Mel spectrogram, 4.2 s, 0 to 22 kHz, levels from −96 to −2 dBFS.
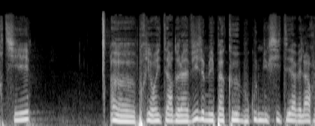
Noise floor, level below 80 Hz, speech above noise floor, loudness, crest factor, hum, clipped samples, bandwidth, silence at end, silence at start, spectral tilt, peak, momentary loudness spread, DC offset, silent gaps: -58 dBFS; -28 dBFS; 41 dB; -19 LUFS; 18 dB; none; under 0.1%; 12.5 kHz; 0 s; 0 s; -8 dB/octave; 0 dBFS; 7 LU; under 0.1%; none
